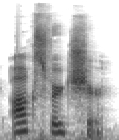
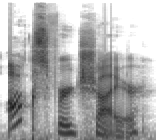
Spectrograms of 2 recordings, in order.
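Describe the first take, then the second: First: Oxfordshire with a reduced "shur" ending, r sounded; corrected to shur. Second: Oxfordshire with a full "shire" ending, rhyming with fire. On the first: Shown as a demonstration. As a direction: correct the end of Oxfordshire to a short "sher". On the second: Real, not acted. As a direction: say the end of Oxfordshire like "shy-er". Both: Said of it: "Sorry, Oxfordshire".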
